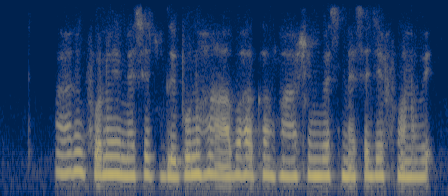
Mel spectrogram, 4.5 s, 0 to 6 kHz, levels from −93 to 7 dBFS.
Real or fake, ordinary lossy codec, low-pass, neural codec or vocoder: real; Opus, 16 kbps; 5.4 kHz; none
